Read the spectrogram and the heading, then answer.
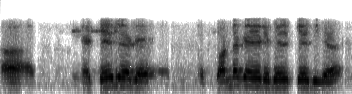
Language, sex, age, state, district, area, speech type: Kannada, male, 60+, Karnataka, Dakshina Kannada, rural, conversation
